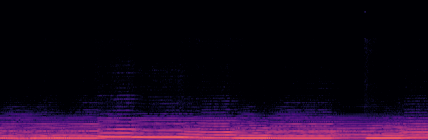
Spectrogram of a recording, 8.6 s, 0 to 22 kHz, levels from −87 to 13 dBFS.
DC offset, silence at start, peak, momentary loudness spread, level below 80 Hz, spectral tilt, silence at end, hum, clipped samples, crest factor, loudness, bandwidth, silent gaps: under 0.1%; 0 s; -16 dBFS; 6 LU; -74 dBFS; -7 dB/octave; 0 s; none; under 0.1%; 10 dB; -27 LUFS; 5 kHz; none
